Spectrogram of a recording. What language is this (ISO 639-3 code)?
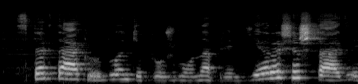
lit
